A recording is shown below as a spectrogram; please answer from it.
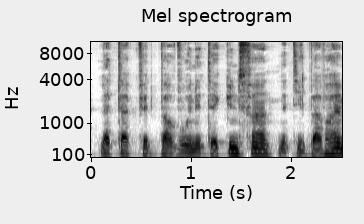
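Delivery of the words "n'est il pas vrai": plain reading voice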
